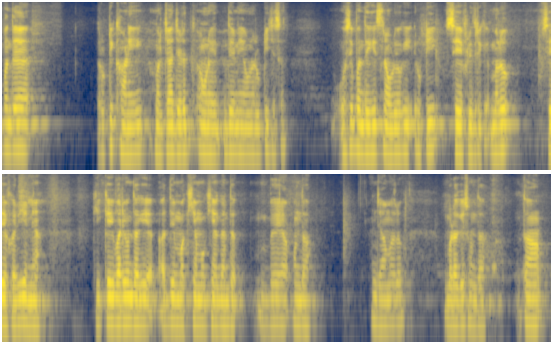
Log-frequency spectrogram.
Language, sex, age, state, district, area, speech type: Dogri, male, 18-30, Jammu and Kashmir, Udhampur, rural, spontaneous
